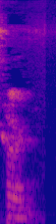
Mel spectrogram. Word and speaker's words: Karna: His name is Karna. Some of us will say Karna. Right? Sanskrit word, you have to pronounce the last A in the syllable. Right? His name is Karna.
